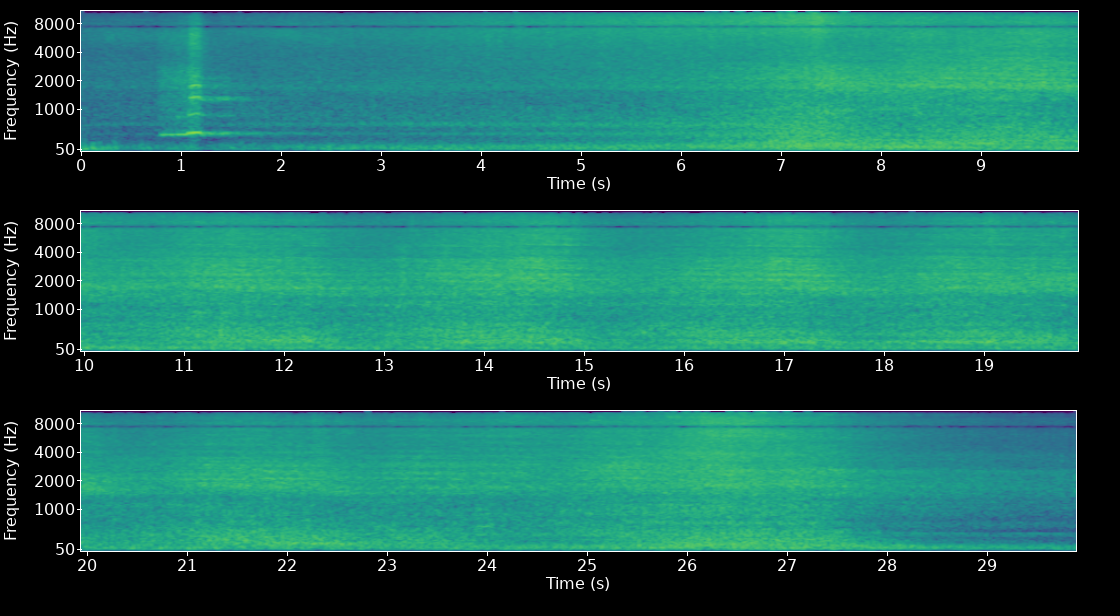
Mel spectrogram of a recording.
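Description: A train passing at track side: a short toot of the locomotive's warning signal about a second in, then running noise of the wheels on the rails that builds up, swells about every two seconds as the carriages go by, and fades near the end.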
